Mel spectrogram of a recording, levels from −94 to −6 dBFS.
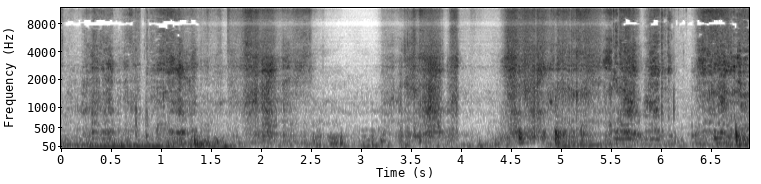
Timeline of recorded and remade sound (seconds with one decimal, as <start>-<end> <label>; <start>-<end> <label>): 0.0-1.4 recorded; 1.4-5.5 remade; 5.5-6.9 recorded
